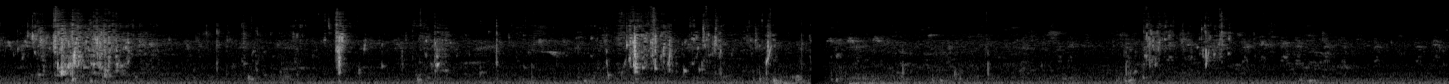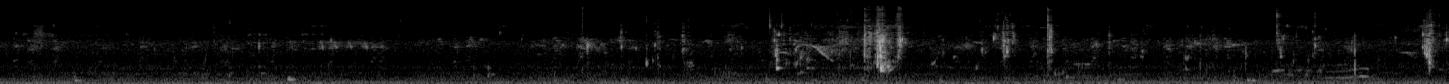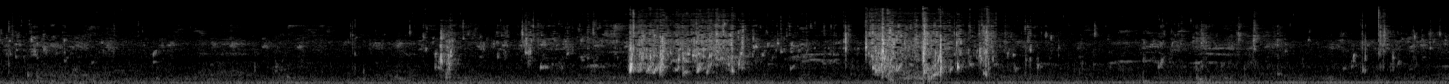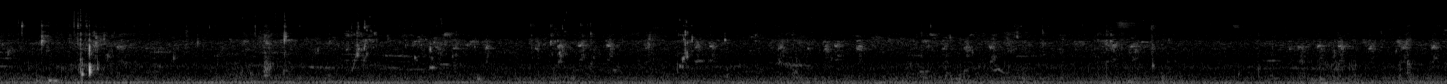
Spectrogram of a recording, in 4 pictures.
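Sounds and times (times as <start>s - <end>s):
water splashing: 0.0s - 8.2s, 9.2s - 13.7s, 19.3s - 57.8s.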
